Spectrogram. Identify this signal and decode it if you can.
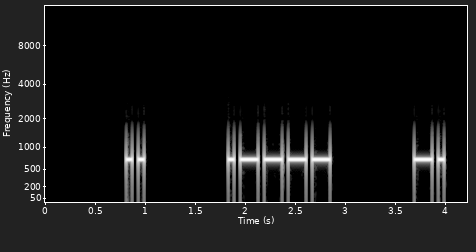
Morse code, heard as a keyed tone, about 20 wpm, spaced as for 8 wpm, 700 Hz. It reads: I1N
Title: 041 Lesson 8e - Number 1 - Three Characters 20wpm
